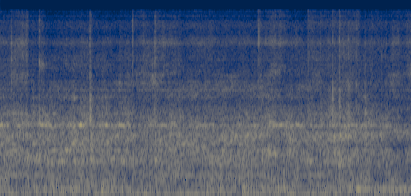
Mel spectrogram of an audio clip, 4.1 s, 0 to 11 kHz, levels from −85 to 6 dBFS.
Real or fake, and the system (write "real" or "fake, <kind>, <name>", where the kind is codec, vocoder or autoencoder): fake, codec, SNAC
